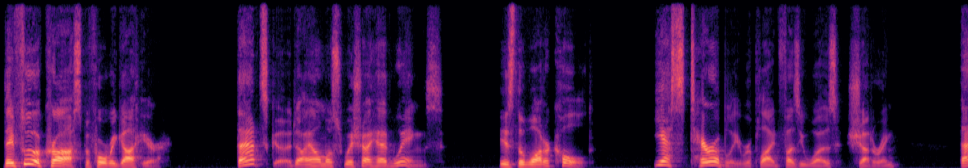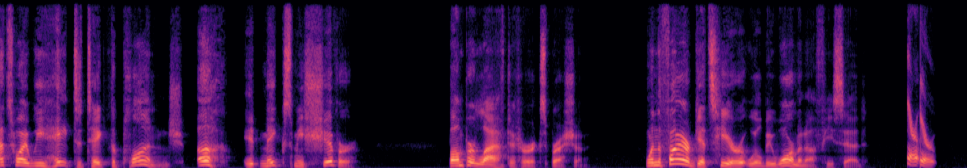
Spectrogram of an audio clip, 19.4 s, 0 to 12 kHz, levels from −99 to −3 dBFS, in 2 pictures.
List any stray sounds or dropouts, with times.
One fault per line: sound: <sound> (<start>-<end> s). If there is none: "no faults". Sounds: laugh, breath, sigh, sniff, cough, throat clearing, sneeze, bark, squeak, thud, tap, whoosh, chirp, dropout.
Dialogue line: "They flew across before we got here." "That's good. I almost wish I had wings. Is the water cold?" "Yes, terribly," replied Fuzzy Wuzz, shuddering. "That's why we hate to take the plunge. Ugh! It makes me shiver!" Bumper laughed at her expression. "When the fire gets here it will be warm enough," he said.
sound: chirp (18.8-19.1 s)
